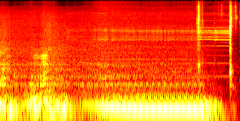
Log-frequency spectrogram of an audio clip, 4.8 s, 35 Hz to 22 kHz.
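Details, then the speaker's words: 1989 Mercedes W126 420SEL V8 bought as-is, start-up and idle: deep heavy rumble settling into a loud throb, far too loud for this car, which should be quiet; source of the loud exhaust still to be found on the lift. "so as you heard it's kind of loud if this was a Camaro you'd say man that sounds good"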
